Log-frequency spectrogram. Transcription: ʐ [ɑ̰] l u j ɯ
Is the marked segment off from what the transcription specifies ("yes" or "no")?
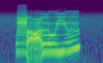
no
